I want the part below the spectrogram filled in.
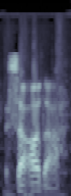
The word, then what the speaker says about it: Saade: And the Swedish entry was popular by Eric Saade. He has two A's, so you have to pronounce them both.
